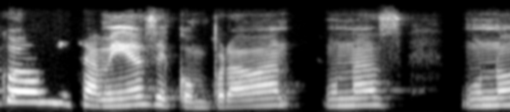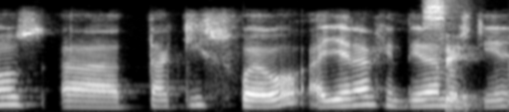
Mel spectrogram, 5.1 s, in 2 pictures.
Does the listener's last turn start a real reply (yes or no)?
yes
